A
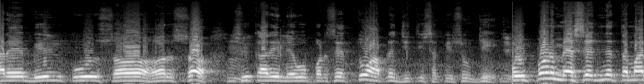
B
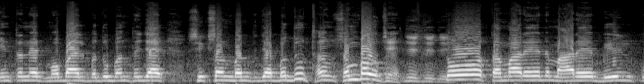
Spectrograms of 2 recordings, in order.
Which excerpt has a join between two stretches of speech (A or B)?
A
